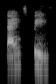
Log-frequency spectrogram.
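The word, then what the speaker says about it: linspace: Now here also line space, it has been pronunciation is like that, but L-I-N-E-E is not there. It is L-I-N-S-P-A-C-E, line space.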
